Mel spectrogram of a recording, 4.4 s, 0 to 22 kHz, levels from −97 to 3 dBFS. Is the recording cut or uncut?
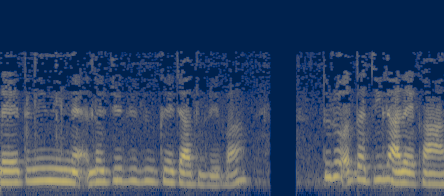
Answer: uncut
